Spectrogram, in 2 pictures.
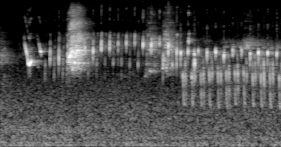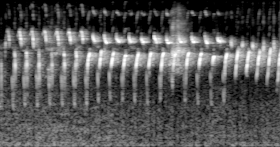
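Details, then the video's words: Gloster canary song opening with a few scattered notes and buzzy bursts, then building into a long, even trill of clipped notes that grows louder and faster toward the end. "CANARIO GLOSTER"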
